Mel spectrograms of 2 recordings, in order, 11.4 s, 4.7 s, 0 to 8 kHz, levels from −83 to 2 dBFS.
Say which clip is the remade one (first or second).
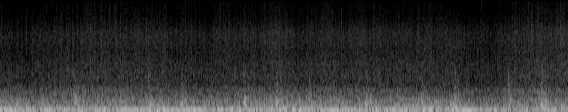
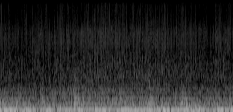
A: second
